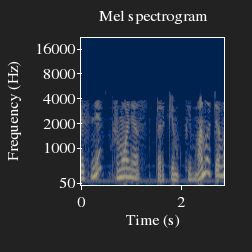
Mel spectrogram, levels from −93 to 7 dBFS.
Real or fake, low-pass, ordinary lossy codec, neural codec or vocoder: real; 19.8 kHz; AAC, 16 kbps; none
